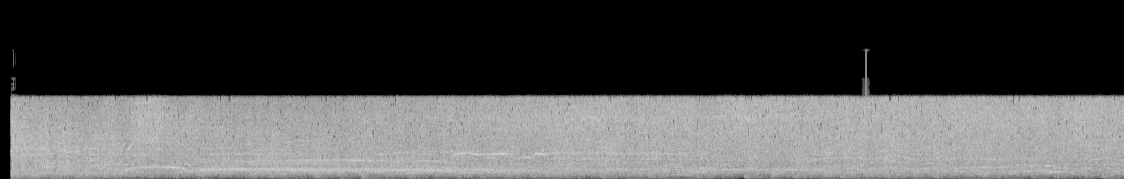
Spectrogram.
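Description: Mexican banda brass band playing live and loud, trumpets holding melody lines over a stepping low bass line, with crowd noise mixed in.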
